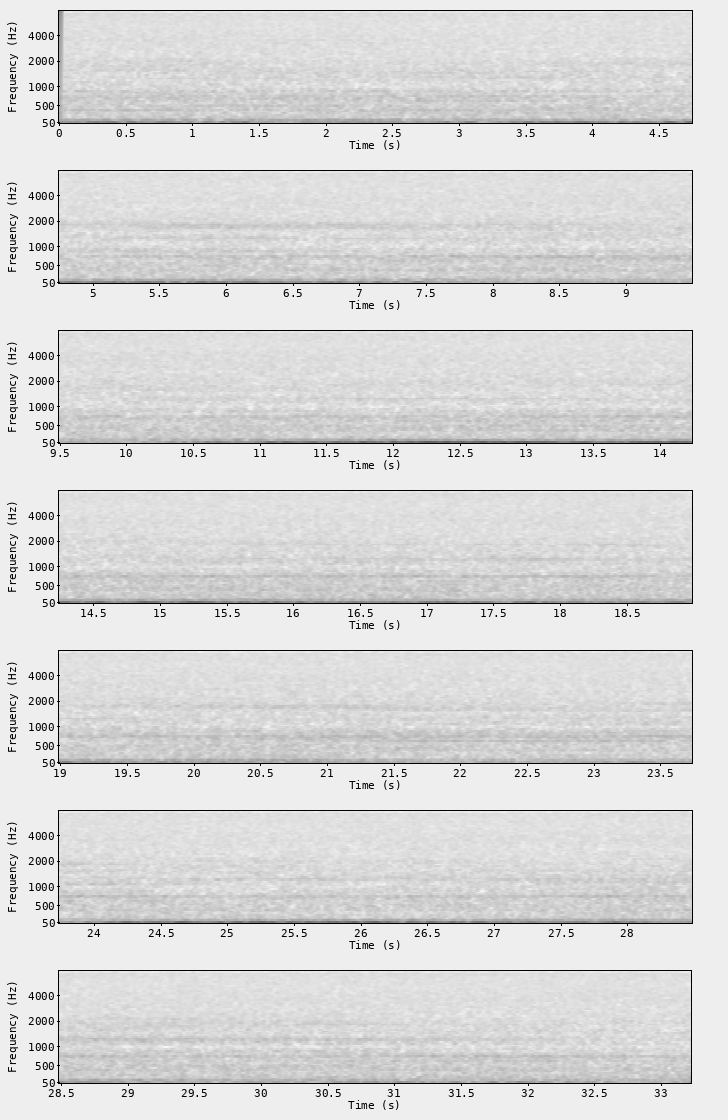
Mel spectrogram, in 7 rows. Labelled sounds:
5.5	5.8	vessel noise, 1.7 to 1.9 kHz

